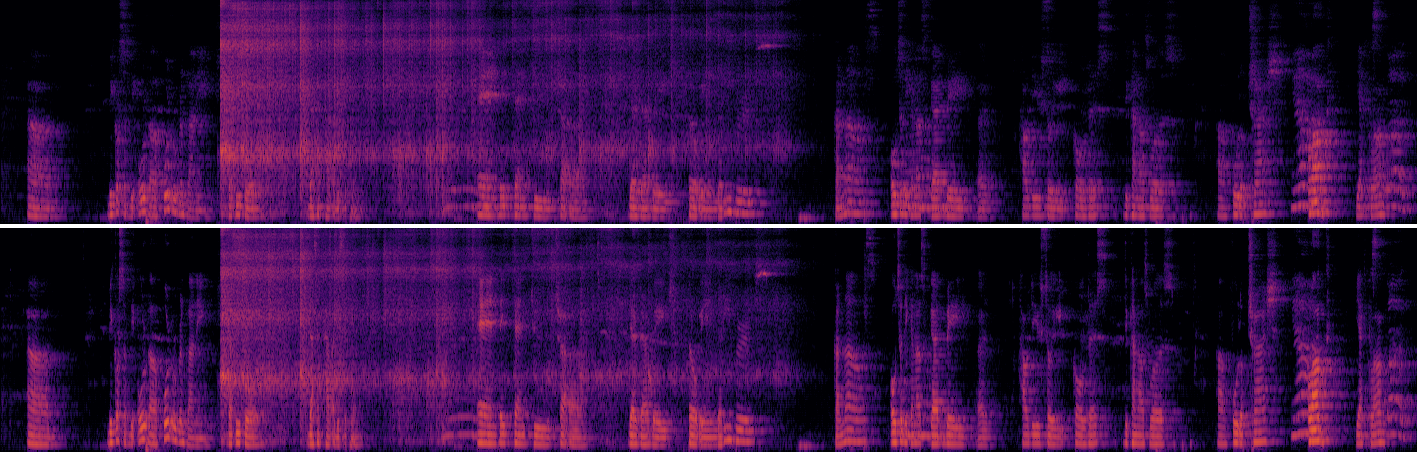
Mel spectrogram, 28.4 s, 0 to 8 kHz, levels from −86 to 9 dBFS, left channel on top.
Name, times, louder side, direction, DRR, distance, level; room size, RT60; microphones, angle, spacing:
voice 1, 0.5-1.1 2.1-4.3 4.5-5.3 6.1-7.3 8.7-9.2 9.5-12.2 12.5-15.3 16.7-17.5 17.8-19.8 20.4-22.1 22.5-23.5 24.3-25.6 26.1-26.5 27.1-27.7, right 5 dB, 70° right, 6 dB, 0.4 m, -35 dB
Crackle, 4.3-15.9, left 1 dB, 70° left, 2.3 m, -38 dB
voice 2, 8.8-9.8 16.0-16.1 18.0-18.9 25.8-26.4 27.1-28.2, right 2 dB, 30° right, -3 dB, 1.5 m, -43 dB
11.5 x 4.5 x 4.0 m, 1.2 s
head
